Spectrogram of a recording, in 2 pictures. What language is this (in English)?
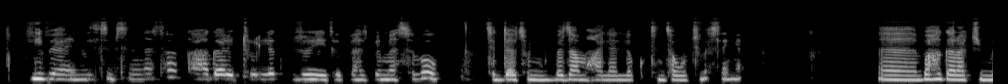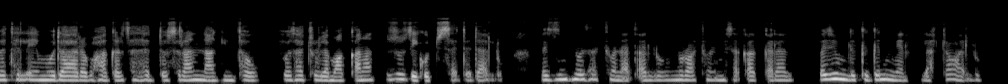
Amharic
